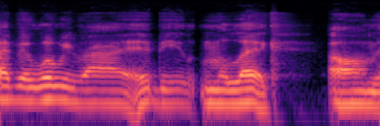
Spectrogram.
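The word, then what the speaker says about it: Mlech: So, you type in When We Ride, it' be Mlec. Um, it's spelled M L E C H.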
